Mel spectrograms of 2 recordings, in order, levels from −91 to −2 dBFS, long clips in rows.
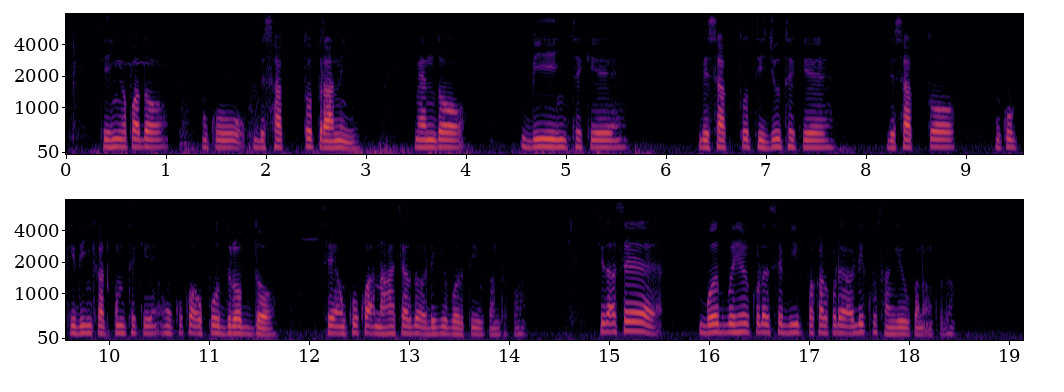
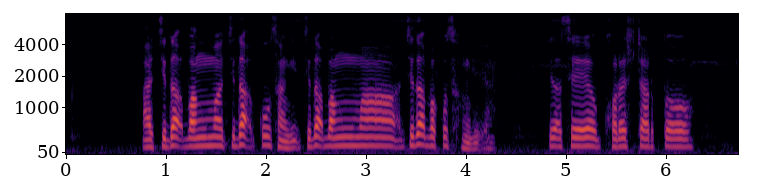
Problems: none marked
